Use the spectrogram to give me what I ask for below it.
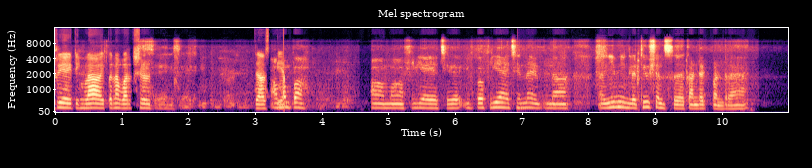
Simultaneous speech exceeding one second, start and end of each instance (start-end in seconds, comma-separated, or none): none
